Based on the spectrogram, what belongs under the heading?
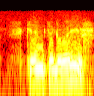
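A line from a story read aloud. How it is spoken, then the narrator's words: Shout from another room. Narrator (Russian): закричал Мортимер из гостиной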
